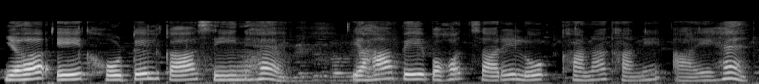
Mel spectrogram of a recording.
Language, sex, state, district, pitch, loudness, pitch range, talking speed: Hindi, female, Rajasthan, Jaipur, 215 Hz, -17 LUFS, 200-240 Hz, 120 wpm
